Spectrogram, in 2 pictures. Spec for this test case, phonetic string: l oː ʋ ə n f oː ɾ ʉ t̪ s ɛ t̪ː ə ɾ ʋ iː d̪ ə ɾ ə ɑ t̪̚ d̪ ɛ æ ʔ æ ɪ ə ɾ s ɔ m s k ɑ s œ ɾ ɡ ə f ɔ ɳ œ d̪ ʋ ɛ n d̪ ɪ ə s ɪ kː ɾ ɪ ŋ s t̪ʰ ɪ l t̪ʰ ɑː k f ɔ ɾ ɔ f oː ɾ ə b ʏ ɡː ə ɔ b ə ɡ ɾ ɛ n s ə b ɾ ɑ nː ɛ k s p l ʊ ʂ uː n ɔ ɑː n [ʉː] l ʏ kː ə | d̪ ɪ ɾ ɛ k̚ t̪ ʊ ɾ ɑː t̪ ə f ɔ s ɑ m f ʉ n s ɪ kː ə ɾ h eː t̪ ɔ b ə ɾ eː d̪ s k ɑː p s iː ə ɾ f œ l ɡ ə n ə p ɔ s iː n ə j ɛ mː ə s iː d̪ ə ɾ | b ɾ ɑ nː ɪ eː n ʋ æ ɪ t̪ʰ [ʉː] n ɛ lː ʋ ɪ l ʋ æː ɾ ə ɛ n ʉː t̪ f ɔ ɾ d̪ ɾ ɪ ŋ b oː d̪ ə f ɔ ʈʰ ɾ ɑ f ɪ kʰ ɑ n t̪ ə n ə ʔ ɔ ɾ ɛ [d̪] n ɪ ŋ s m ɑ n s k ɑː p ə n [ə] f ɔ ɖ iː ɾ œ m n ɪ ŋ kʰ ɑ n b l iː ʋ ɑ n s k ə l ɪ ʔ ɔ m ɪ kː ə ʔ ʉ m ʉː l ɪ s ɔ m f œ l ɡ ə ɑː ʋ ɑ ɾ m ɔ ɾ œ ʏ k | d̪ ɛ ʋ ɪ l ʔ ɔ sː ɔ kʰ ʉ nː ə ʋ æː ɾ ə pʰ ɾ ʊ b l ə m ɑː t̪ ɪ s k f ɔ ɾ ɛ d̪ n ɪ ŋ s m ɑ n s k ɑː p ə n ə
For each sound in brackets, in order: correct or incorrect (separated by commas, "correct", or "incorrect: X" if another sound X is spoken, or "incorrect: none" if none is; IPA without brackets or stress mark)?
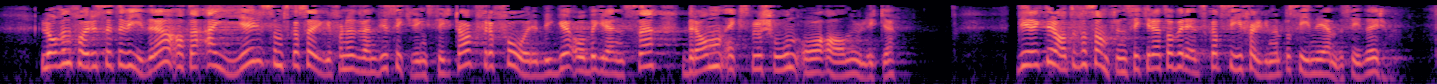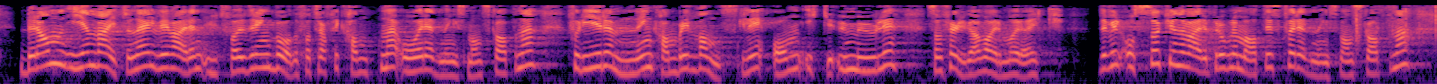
correct, incorrect: ʉ, correct, correct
